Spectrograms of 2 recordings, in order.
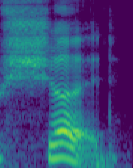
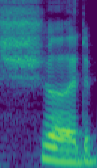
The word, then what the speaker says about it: should: eating more than you should I would highlight should because it has that silent l in it oh I'm still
